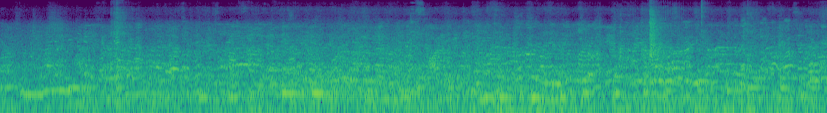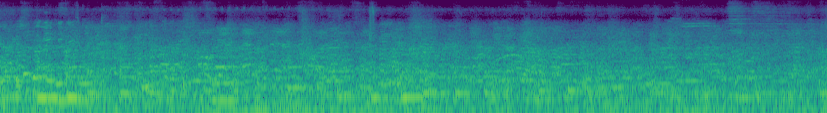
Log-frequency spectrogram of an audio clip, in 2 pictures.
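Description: A crowd of men and women chat and murmur nearby outdoors.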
